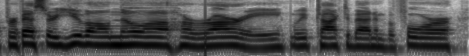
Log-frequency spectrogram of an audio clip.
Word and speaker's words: Yuval Noah Harari: Yuval Noah Harari.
